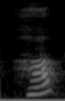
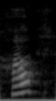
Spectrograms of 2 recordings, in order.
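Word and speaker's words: は: que dans Dewa Arimasen, c'est Ha, mais ça se prononce encore Wa. Alors oui, ça c'est pareil, c'est parce que ça vient de la particule, justement. Quand c'est une particule, on le prononce Wa.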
